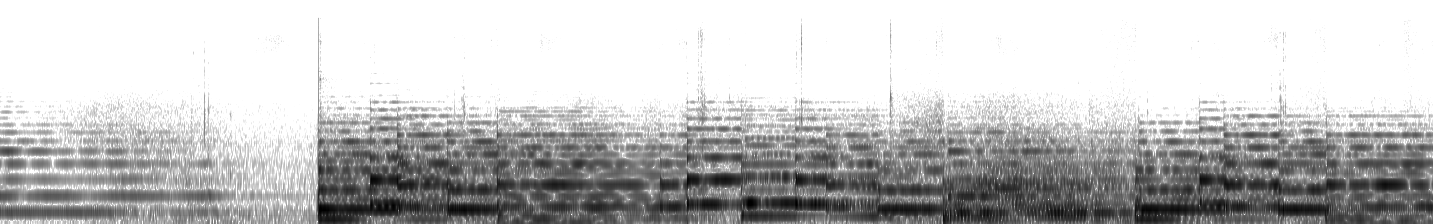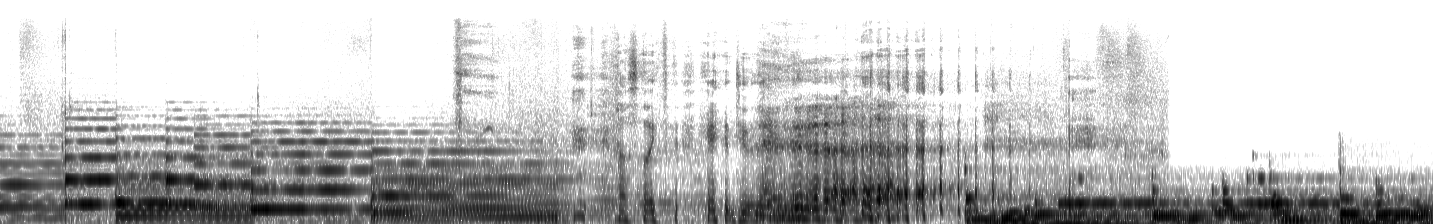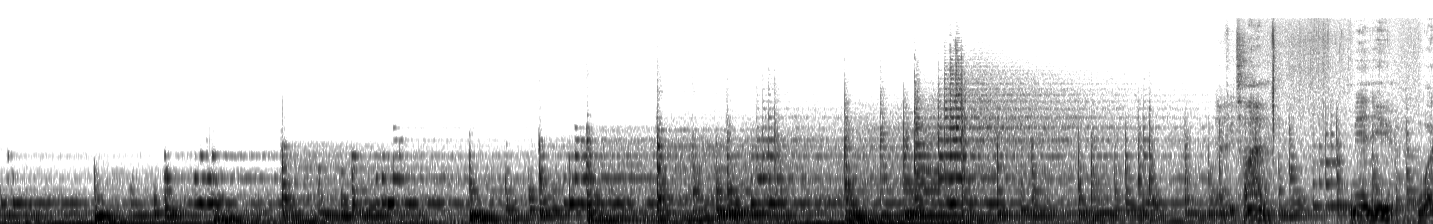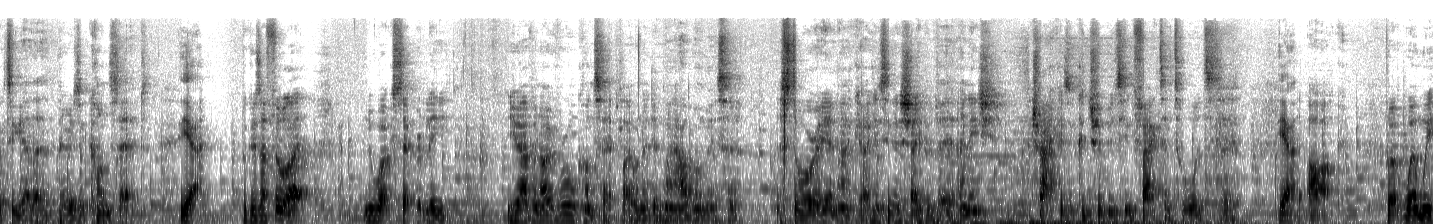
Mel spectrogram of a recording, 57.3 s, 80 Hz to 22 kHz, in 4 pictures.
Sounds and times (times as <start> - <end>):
Music: 0.0 - 57.3.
